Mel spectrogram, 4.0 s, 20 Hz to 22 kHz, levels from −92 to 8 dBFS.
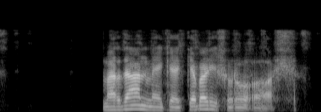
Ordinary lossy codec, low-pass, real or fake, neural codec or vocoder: AAC, 48 kbps; 7.2 kHz; fake; codec, 16 kHz, 16 kbps, FunCodec, trained on Chinese and English, 50 frames a second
